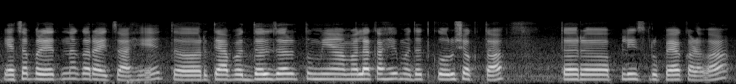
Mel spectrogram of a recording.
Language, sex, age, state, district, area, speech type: Marathi, female, 18-30, Maharashtra, Ratnagiri, urban, spontaneous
